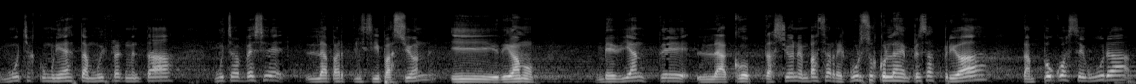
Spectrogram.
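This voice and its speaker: A man with a Chilean Spanish accent shares reflections at a conference workshop, speaking fast with frequent hesitations and self-corrections. His voice is a little high. The audio has a big-room sound and slight background noise.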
